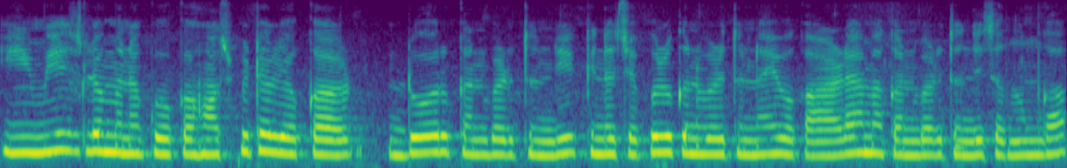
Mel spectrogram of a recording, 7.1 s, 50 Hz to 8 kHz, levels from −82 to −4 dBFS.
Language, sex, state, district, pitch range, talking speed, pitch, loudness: Telugu, female, Andhra Pradesh, Guntur, 220-245 Hz, 125 wpm, 230 Hz, -15 LUFS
